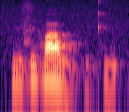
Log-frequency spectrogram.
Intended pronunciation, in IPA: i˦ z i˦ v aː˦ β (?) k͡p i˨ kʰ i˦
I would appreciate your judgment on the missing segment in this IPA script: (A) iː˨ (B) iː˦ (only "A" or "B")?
A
